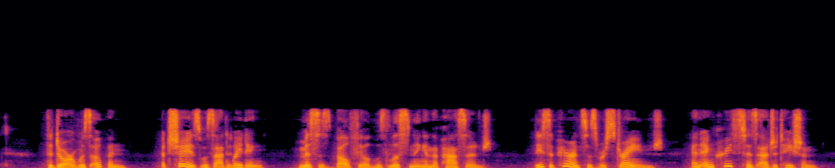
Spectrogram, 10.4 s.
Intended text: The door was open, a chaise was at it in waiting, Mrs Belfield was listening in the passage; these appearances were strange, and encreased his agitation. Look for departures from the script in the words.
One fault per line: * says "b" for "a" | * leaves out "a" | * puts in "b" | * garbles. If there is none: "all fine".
* leaves out "in"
